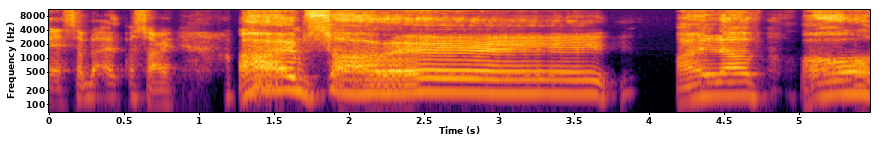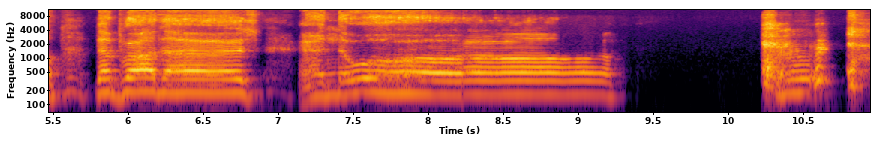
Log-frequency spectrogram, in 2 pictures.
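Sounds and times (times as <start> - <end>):
speech: 0.0 - 9.4, 10.2 - 10.9
man coughing hard: 10.2 - 10.9.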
